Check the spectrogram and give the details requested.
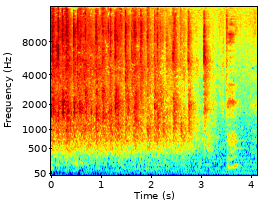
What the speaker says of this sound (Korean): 하나님께 영광의 박수 올려드리시기 바랍니다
